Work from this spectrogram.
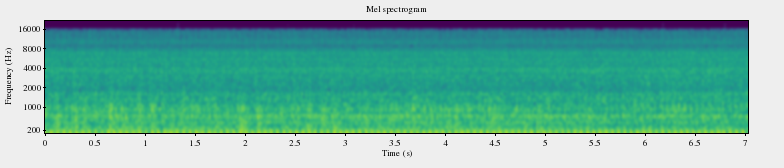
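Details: Honda CB190R motorcycle abnormal engine noise at idle: a fast, even tick about four times a second over the engine, source not pinned down.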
